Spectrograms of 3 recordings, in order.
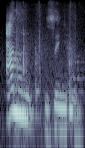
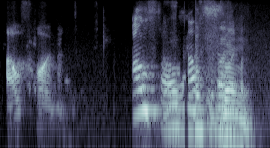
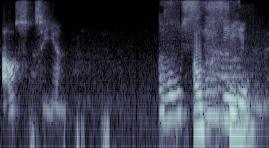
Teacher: Also der Wortakzent liegt auf die ersten Silbe.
